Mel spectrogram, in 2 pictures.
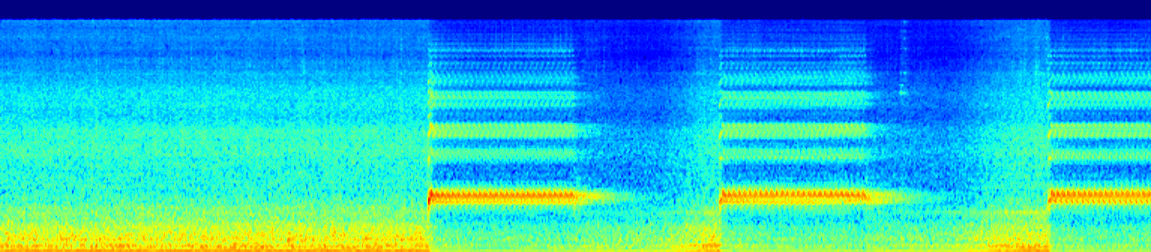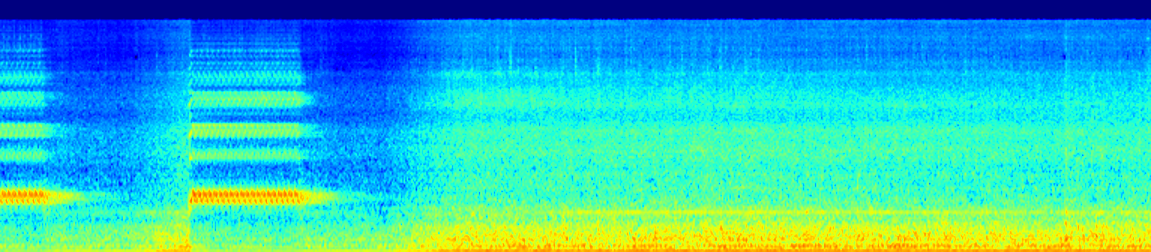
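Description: Steady low machinery rumble of a ship's machinery space. About six seconds in, a pitched electronic beep sounds four times, each about two seconds long and roughly four seconds apart.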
